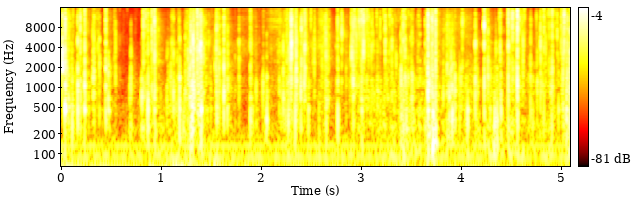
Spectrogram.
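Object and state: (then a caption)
Plastic biscuit wrapper crinkled. A thin plastic biscuit wrapper is held vertically while fingernails scratch it and fingertips crinkle the film. The result is a dense run of sharp, bright crinkles and crackles with quick scratchy bursts and almost no low end. Each snap stops instantly with no ring.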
